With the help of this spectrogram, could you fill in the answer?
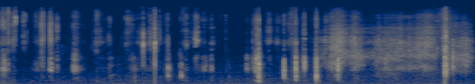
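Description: Fingers pull and fiddle with the tied neck of one full, palm-sized, red-and-white latex rubber water balloon, making a run of sharp, crinkly rubber clicks and squeaks. Then both hands squeeze it, adding a denser, steady rubbing hiss under a few more crisp snaps.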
